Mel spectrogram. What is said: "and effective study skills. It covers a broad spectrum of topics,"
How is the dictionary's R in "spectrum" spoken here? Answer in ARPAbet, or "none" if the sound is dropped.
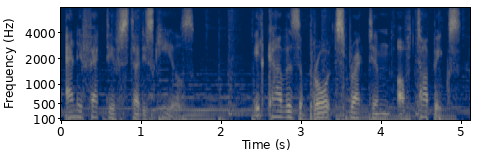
none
